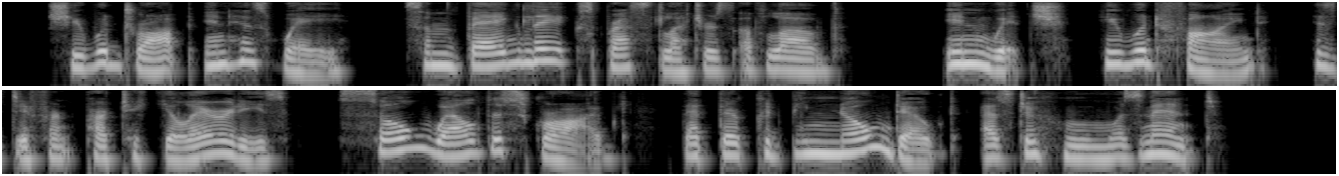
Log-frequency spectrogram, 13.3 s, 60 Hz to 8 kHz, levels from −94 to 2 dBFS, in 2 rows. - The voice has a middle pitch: Yes, medium, 175 Hz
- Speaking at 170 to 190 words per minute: No, average, 155 wpm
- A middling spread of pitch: No, wide, 5.8 semitones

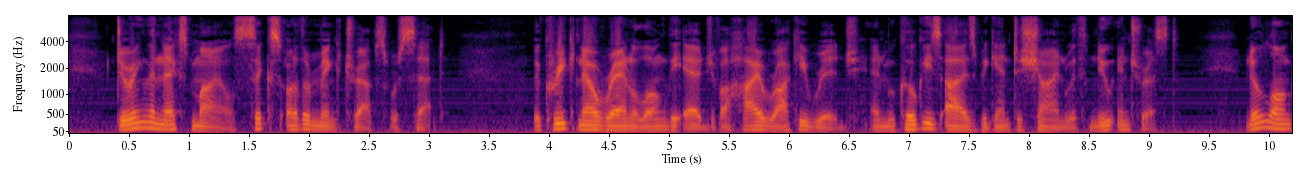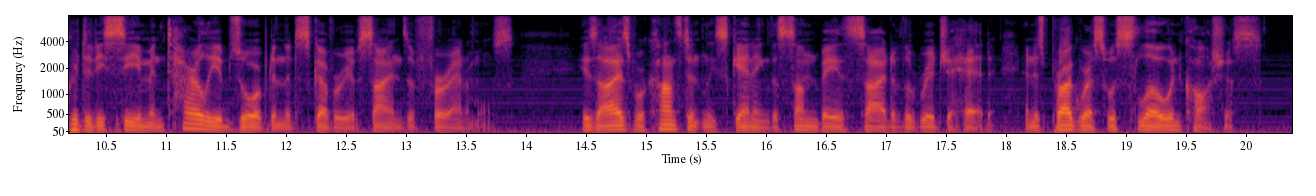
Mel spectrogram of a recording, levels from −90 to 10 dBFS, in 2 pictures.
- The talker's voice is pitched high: No, very low, 95 Hz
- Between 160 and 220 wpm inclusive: Yes, average, 195 wpm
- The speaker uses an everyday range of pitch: Yes, average, 3.3 semitones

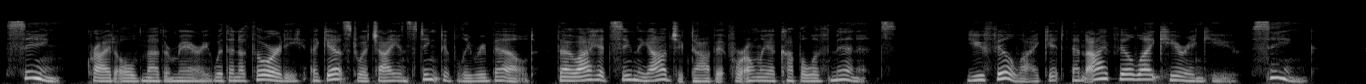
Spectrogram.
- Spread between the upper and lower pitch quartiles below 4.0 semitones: No, average, 5.3 semitones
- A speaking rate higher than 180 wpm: No, average, 165 wpm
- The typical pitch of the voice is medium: Yes, medium, 170 Hz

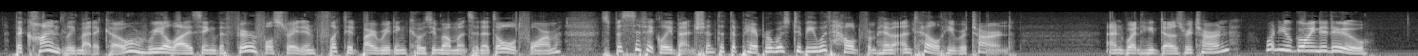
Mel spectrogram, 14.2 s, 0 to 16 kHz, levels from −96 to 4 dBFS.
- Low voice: No, medium, 165 Hz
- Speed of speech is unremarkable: Yes, average, 175 wpm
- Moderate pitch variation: No, wide, 8.2 semitones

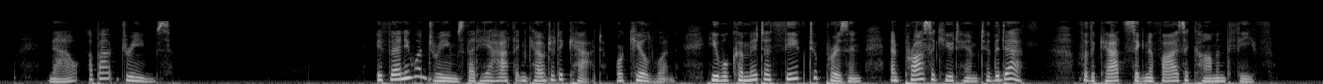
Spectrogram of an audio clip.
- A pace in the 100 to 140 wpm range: No, average, 165 wpm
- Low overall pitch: No, medium, 170 Hz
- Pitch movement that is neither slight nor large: No, wide, 5.7 semitones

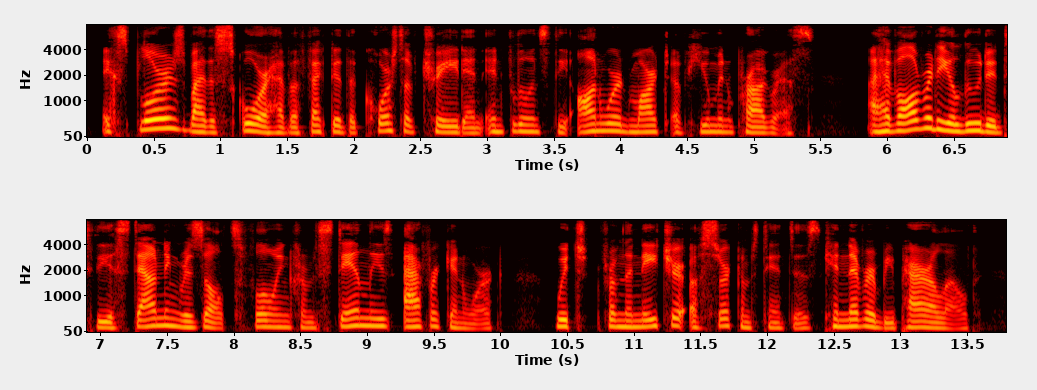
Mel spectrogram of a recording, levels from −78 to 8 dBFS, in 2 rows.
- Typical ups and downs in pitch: Yes, average, 3.8 semitones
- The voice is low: No, medium, 170 Hz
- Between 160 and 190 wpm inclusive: Yes, average, 180 wpm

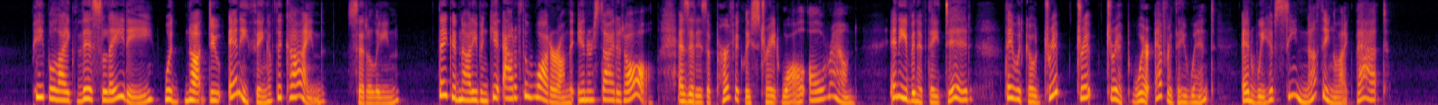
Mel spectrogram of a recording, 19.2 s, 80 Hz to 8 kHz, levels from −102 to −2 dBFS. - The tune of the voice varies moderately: No, wide, 7.6 semitones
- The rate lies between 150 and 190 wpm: Yes, average, 180 wpm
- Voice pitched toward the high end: Yes, high, 235 Hz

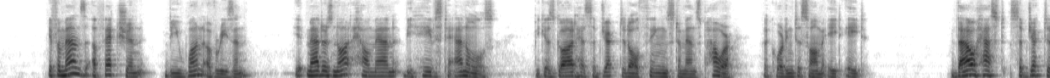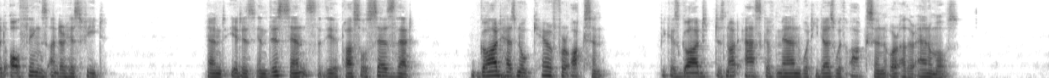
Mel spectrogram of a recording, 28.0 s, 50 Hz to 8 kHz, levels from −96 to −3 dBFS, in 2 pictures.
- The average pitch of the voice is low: Yes, low, 130 Hz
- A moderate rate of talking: Yes, average, 150 wpm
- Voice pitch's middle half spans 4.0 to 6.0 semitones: Yes, average, 4.3 semitones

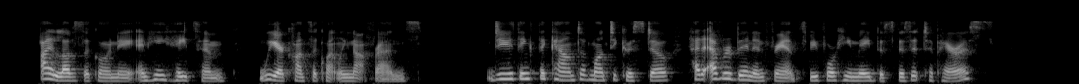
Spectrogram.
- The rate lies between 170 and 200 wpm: Yes, average, 180 wpm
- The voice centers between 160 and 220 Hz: Yes, medium, 185 Hz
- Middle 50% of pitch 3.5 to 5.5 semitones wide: Yes, average, 4.0 semitones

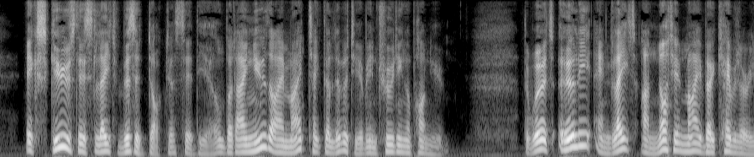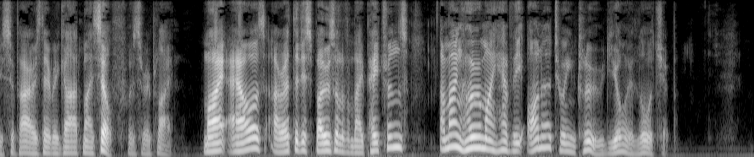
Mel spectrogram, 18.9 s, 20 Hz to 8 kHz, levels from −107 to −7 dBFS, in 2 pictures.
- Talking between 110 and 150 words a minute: No, average, 190 wpm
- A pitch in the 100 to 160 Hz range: Yes, low, 135 Hz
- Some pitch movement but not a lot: No, wide, 6.5 semitones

